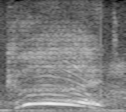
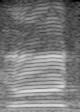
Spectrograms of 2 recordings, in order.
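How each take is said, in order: First: It is said with lively, dramatic energy. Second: It is said in a flat monotone. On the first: The praise stands out as a reward. The speaker calls it right. "your real dramatic response with the praise" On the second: The praise does not stand out. The speaker calls it wrong. "if you just kind of monotone"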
